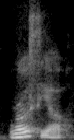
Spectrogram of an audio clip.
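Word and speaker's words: Rocío: Rocio is how you pronounce my name.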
